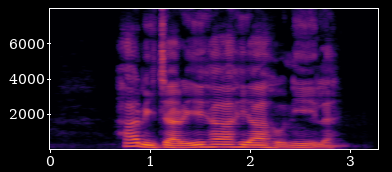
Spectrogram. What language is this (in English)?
Igbo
